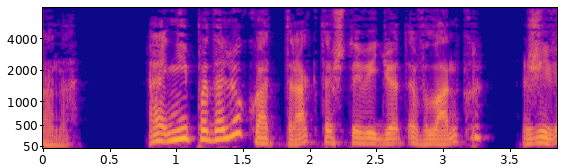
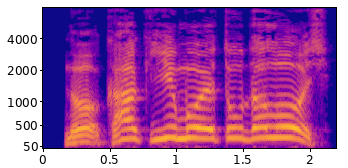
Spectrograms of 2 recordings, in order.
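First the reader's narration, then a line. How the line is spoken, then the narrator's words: Shout from crowd. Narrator (Russian): крикнул кто-то из толпы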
